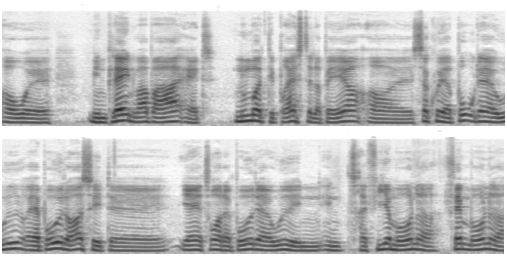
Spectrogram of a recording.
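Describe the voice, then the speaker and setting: A man with a plain, everyday voice speaks at a fairly high pitch. His pace is moderate and his intonation fairly even. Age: 40s. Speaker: nature photographer and adventurer. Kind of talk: casual interview chat. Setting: Skype call.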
